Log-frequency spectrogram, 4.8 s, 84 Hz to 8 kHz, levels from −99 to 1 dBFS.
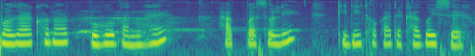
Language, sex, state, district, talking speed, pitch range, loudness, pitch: Assamese, female, Assam, Sonitpur, 100 wpm, 230-270 Hz, -18 LUFS, 235 Hz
